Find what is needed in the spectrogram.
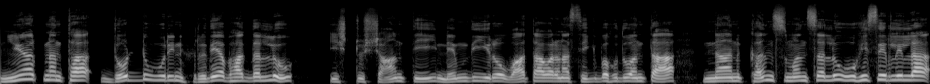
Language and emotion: Kannada, surprised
